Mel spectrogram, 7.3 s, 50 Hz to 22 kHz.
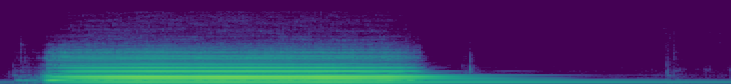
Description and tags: Cello - C2 - other
Part of the Good-sounds dataset of monophonic instrumental sounds.
instrument::cello
note::C
octave::2
midi note::24
good-sounds-id::239
dynamic_level::p
Recorded for experimental purposes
